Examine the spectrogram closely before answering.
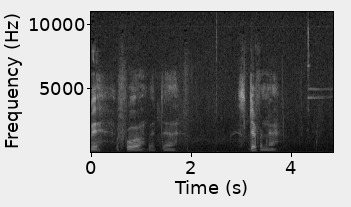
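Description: A man speaks in a low, calm voice nearby.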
